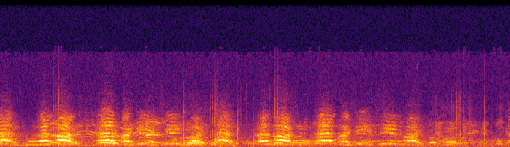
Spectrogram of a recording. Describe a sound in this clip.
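Young women chant in unison outdoors in a rhythmic cheer.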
